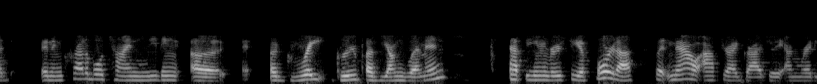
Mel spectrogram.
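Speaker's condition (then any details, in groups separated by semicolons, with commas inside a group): No condition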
